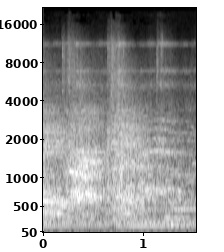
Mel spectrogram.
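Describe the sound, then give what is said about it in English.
An impatient concert crowd at the Fort Dix Army Base in 1971 fills the air with a steady, dense roar of overlapping voices and shouts, restless and unbroken, with no single voice standing out. “The impassioned crowd has grown impatient, and who could blame them?”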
